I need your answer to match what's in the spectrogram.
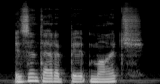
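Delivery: plain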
